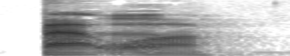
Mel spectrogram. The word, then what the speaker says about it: fatwa: The General Authority of Islamic Affairs and Endowment in the UAE has issued a fatwa, or I'm probably saying that wrong. – Fatwa. – Fatwa, thank you.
